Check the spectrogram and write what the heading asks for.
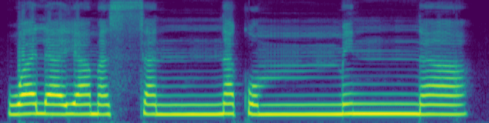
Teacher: یہاں حکم ہے ادغام متماثلین صغیر. ہم پہلے میم کو دوسرے میم میں ملا کے ایک ہی میم غنہ اور تشدید کے ساتھ پڑھیں گے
